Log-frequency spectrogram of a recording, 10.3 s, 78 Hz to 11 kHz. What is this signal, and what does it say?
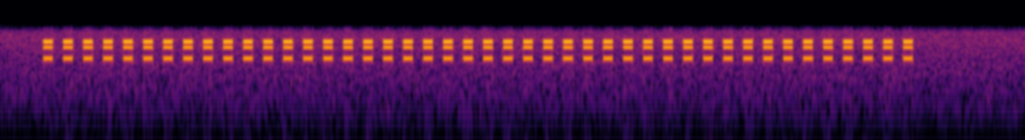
Telephone call progress tone (North American plan), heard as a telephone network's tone, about 1400, 2050, 2450, 2600 Hz, 0.1 s on and 0.1 s off. Off-hook warning tone.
